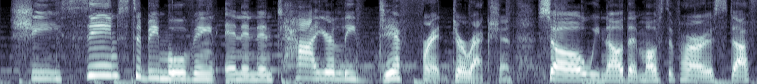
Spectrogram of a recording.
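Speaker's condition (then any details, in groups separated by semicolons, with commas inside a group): No condition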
